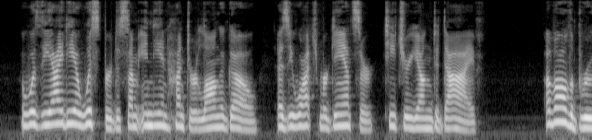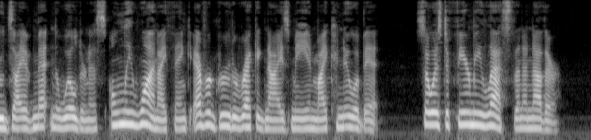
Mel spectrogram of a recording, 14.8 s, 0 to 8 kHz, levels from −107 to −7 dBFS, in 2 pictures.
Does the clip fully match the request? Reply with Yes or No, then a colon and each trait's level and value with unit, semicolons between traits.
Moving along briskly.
Yes: fast, 210 wpm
